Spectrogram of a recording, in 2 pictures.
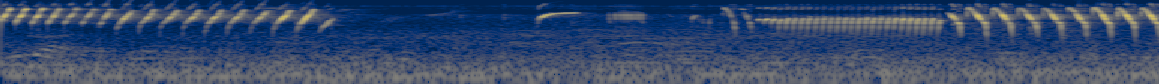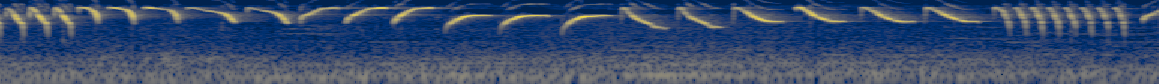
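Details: Gloster canary, a fighter bird, in fast song: a high rapid trill, a pause, a buzzy rattle, then long runs of quick downslurred whistles several per second and a closing trill.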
